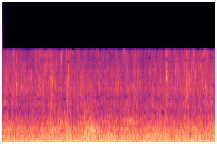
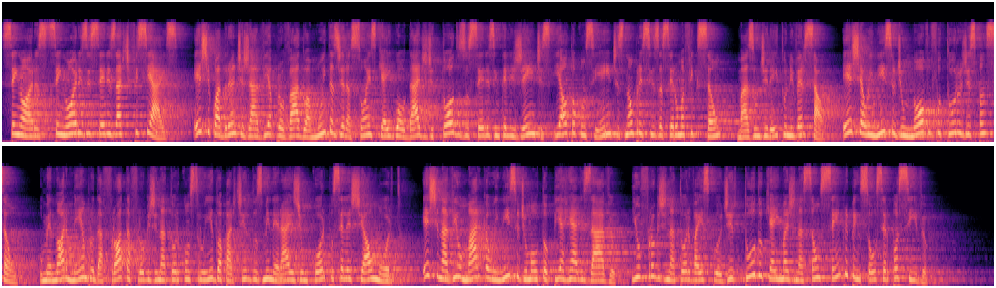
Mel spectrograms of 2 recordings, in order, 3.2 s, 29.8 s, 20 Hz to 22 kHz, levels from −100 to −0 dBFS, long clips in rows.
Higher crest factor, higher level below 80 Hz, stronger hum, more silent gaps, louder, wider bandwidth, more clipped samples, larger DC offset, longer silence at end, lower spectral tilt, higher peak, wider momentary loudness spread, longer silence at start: about the same, 12 dB vs 16 dB; first, -14 dBFS vs -46 dBFS; neither; neither; first, -16 LUFS vs -19 LUFS; second, 5.4 kHz vs 12.5 kHz; neither; neither; second, 0 s vs 0.75 s; first, -8 dB/octave vs -4 dB/octave; first, 0 dBFS vs -4 dBFS; about the same, 3 LU vs 5 LU; about the same, 0 s vs 0 s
